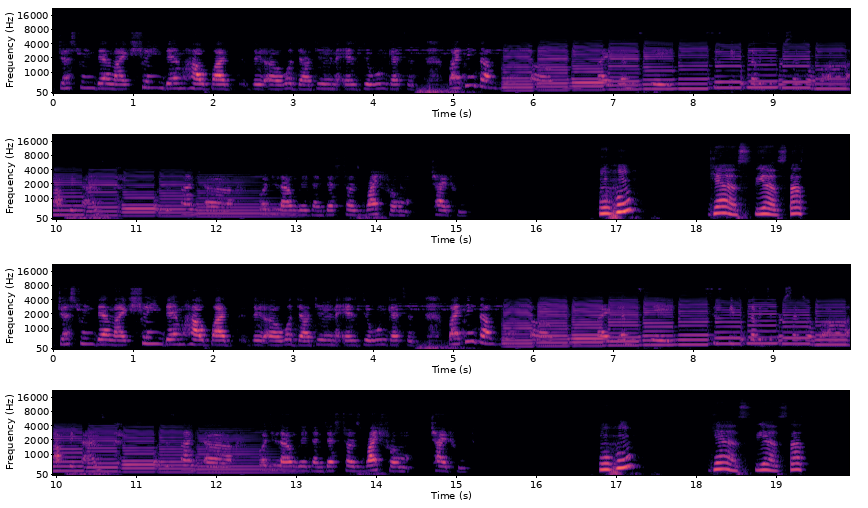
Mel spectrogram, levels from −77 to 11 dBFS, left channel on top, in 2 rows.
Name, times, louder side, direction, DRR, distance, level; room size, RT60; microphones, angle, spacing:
voice 1, 0.1-2.2 2.5-7.7 8.2-10.9 11.2-14.4 14.7-15.1, right 2 dB, 80° right, 1.1 m, -35 dB
Wind instrument woodwind instrument, 5.6-13.0, right 1 dB, 10° right, 0.4 m, -39 dB
voice 2, 16.8-17.2 18.2-19.4, left 4 dB, 55° left, 0.4 m, -25 dB
4.0 x 3.0 x 2.7 m
head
